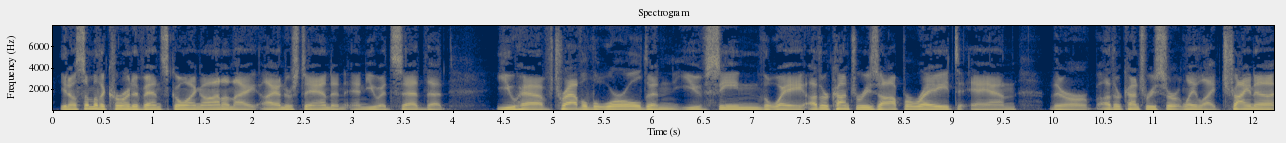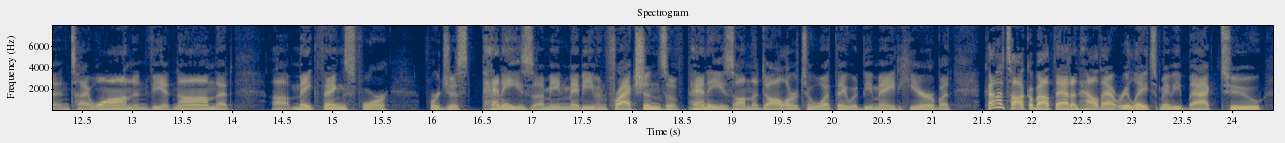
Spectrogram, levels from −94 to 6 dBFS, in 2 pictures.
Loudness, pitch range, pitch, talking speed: -24 LUFS, 120-140 Hz, 130 Hz, 200 wpm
